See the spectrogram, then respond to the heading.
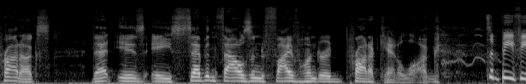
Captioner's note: laughs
